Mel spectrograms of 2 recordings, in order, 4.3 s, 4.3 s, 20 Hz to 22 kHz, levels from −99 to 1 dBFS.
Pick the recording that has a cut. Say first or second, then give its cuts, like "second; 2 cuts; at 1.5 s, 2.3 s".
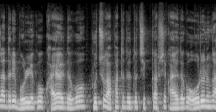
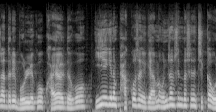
second; 1 cut; at 1.8 s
